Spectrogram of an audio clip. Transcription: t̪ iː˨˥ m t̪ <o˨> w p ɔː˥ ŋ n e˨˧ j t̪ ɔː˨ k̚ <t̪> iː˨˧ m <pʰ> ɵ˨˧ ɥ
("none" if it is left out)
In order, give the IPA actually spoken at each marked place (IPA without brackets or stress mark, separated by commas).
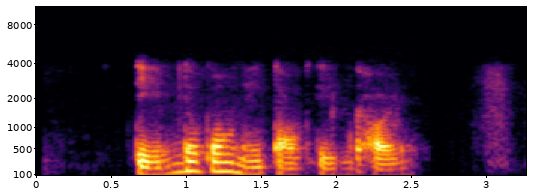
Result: o˥, t̪, kʰ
